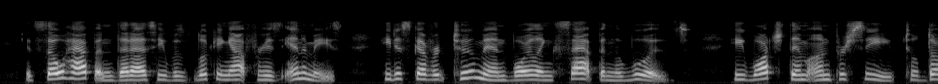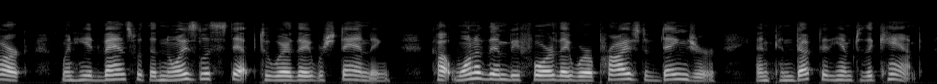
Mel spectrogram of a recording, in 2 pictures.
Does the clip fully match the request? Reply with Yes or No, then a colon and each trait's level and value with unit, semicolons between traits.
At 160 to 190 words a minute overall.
Yes: average, 175 wpm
